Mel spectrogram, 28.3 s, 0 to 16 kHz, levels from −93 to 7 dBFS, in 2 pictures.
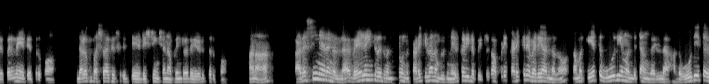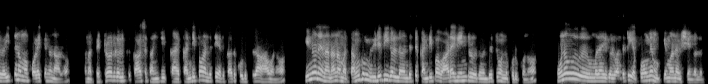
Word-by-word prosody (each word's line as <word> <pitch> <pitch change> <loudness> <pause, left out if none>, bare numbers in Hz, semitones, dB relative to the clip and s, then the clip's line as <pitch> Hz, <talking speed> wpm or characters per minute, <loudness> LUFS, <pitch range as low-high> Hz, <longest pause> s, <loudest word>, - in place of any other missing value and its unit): பெருமைய 140 +1 +2
சேர்த்துருக்கோம். 115 -2 -2 0.5
இந்த - - +1
அளவுக்கு 150 +1 -1
ஃபர்ஸ்ட் - - -1
கிளாஸ் 145 -2 -1
வித் 130 0 -4 0.2
டிஸ்டிங்ஷன் 130 -1 -1
அப்பிடின்றத 125 +2 -1
எடுத்திருக்கோம். 125 -4 -8 0.5
ஆனா, - - +2 0.7
கடைசி 175 - +1
நேரங்கள்ல 170 - +1 0.2
வேலைன்றது 195 -1 +2
வந்து 130 +4 -4
ஒண்ணு 140 - -3
கிடைக்கல. 155 +8 0
நம்மளுக்கு 130 -5 -1
நெருக்கடில 150 +4 +1
போயிட்டிருக்கு. 125 +4 -5
அப்பிடியே 190 +6 -4
கிடைக்கிற 175 +7 +1
வேலையா 160 0 +3
இருந்தாலும், 120 -5 -1 0.2
நமக்கு 145 +3 -2
ஏத்த 190 -1 0 0.2
ஊதியம் 190 -1 +2
வந்துட்டு 130 -1 -1
அங்க 125 -3 -1
இல்ல. 120 +1 -1 0.2
அந்த 115 0 -5 0.2
ஊதியத்த 195 +3 +2
வைத்து 170 +7 +1
நம்ம 180 -4 +2
பொழைக்கணுனாலும், 135 -4 -1 0.3
நம்ம - - -1
பெற்றோர்களுக்கு 170 +4 0
காசு, 145 +4 +1
கஞ்சி 125 +4 -1 0.2
க 120 - +3 0.2
கண்டிப்பா 160 +9 +1
வந்துட்டு 155 -1 -1
எதுக்காவது 130 +1 -2
கொடுத்துதான் 130 +1 -1
ஆவணும். 110 -2 -3 0.5
இன்னொன்னு 250 +1 +4
என்னன்னா, 155 -2 +2
நம்ம 140 -5 +2
தங்கும் 205 +8 +2
விடுதிகள்ல 180 -4 +3
வந்துட்டு 145 +6 -1
கண்டிப்பா 155 +6 +1
வாடகைன்ற 165 +4 +3
ஒண்ணு 130 -2 +1
வந்துட்டு 145 +6 -1
ஒண்ணு 130 - +1
கொடுக்கணும். 115 +1 -4 0.5
உணவு 245 +5 +4 0.4
முறைகள் 145 -2 +2
வந்துட்டு 150 +7 -1
எப்பவுமே 170 +5 +1
முக்கியமான 140 0 0
விஷயங்கள். 110 -1 -1
145 Hz, 135 wpm, -23 LUFS, 125-170 Hz, 0.7 s, இன்னொன்னு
